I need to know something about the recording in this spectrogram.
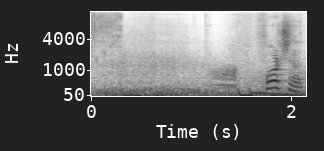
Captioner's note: whooshing sound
